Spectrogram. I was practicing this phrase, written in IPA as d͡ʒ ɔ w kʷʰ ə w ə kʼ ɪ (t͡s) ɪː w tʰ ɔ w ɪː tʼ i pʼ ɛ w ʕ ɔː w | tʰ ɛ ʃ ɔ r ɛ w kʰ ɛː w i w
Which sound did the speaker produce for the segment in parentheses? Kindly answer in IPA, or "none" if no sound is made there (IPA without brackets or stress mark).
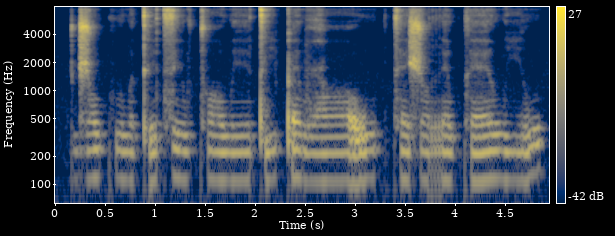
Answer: t͡s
